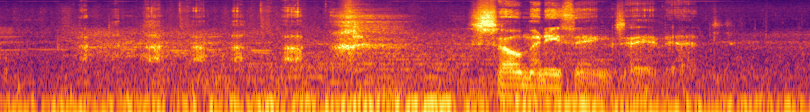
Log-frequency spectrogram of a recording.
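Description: An elderly man laughs loudly.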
